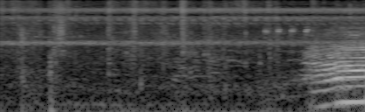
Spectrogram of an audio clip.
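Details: Giant cattle being loaded onto a truck late into the night, one of four animals; a loud, deep, harmonic moo swells in at the very end after a stretch of low rumbling and faint background noise.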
